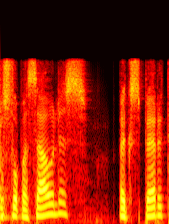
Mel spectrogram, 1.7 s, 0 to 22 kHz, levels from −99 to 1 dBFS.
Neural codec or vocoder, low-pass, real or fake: codec, 16 kHz, 0.5 kbps, X-Codec, HuBERT features, trained on LibriSpeech; 7.2 kHz; fake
